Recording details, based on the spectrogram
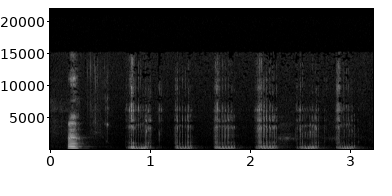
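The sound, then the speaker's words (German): A person imitates a wild boar with a series of rough, throaty grunts: one sharp opening snort, then six evenly spaced low grunts in a steady rhythm, fairly loud. “Ja, aber welches Schwein? Das ist ein Wildschwein.”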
